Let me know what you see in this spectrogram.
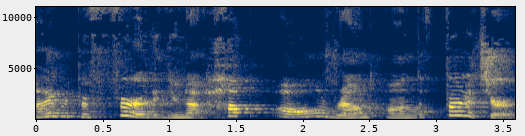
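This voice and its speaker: A woman puts on a character voice pitched high. She talks at a moderate pace. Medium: read story.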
